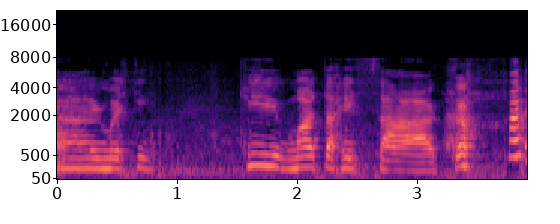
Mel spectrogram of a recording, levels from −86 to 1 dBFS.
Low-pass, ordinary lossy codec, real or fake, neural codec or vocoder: none; none; fake; codec, 16 kHz, 4 kbps, FunCodec, trained on Chinese and English, 50 frames a second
